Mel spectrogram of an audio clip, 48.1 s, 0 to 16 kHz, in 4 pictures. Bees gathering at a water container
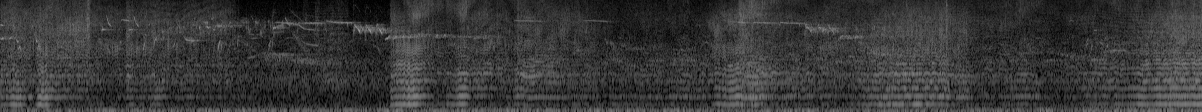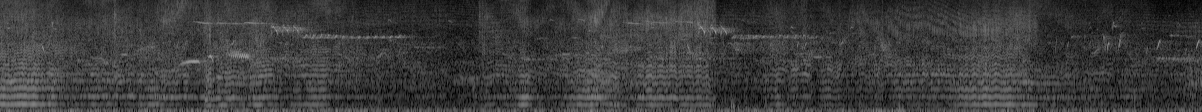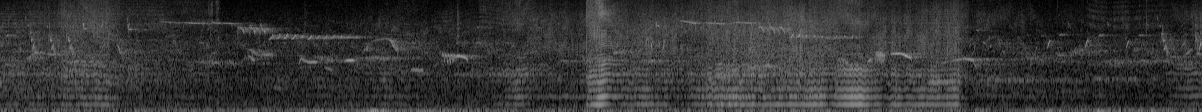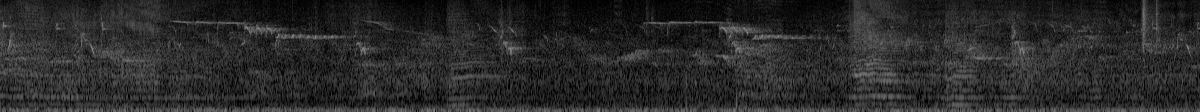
0.0s 2.5s, 3.9s 25.6s, 27.8s 33.8s

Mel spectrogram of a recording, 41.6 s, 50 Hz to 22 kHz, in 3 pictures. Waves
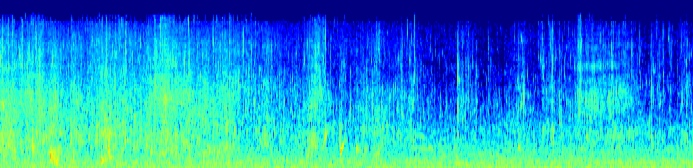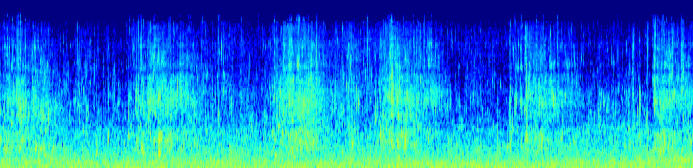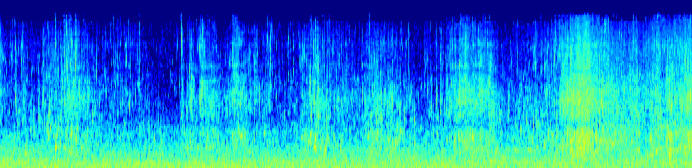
0.0s 9.6s, 10.2s 23.2s, 31.3s 41.5s

